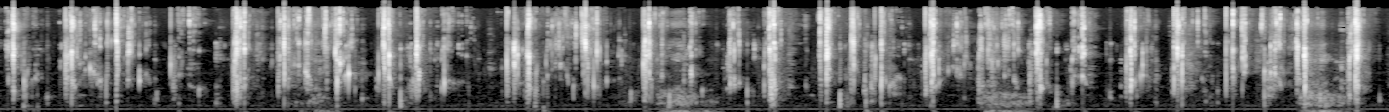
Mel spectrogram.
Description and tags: Lip Smacking Sound
A recording of someone eating some gum very loudly
gum, lips, mouth, chewing, smacking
